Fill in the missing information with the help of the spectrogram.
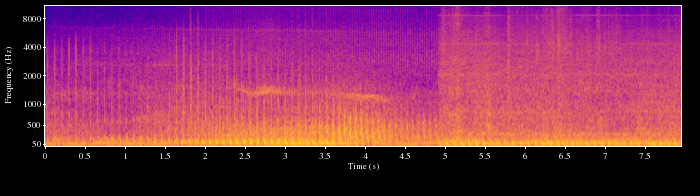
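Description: Military helicopter in flight: a fast, even beat of rotor blades over a low engine drone, with a brief whine in the middle. About five seconds in, the sound changes suddenly to the steadier, hissier rumble heard inside the helicopter's cabin.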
